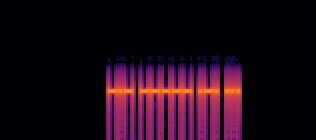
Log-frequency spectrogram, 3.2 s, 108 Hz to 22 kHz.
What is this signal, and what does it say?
Morse code, heard as a keyed tone, about 46 wpm, 700 Hz. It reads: K0RS
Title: NA SOTA Chaser Callsigns 45wpm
